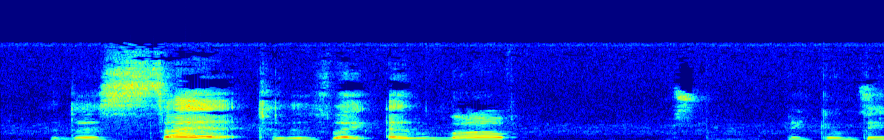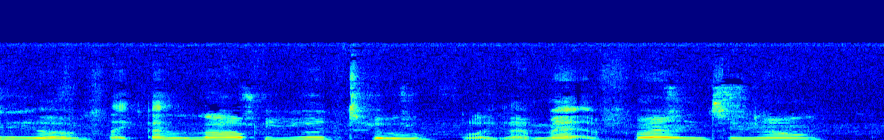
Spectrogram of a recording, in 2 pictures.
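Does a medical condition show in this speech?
Yes: speech impairment.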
